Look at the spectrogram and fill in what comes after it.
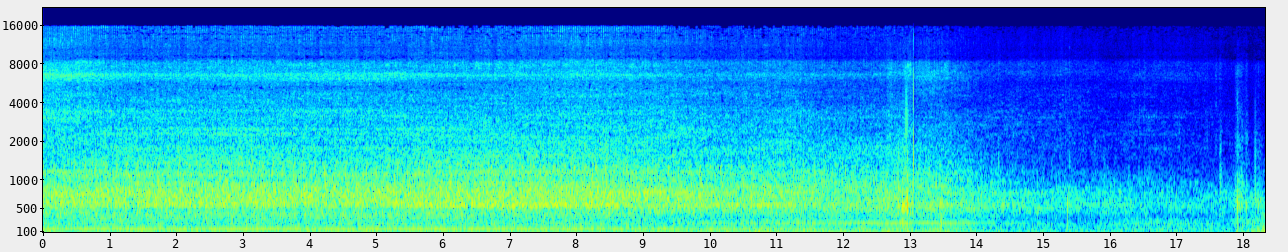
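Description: Car engine idling with the hood open, a steady hum. About 13 seconds in there is one sharp click, after which the engine sound drops to a lower level, with a few knocks near the end.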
